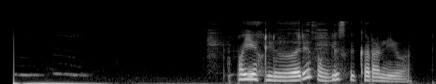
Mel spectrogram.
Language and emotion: Russian, positive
